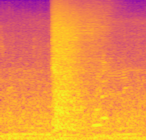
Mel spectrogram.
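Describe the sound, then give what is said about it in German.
Air brake hiss from a municipal sanitation truck halting on a street: a sudden loud burst of hiss that fades over about half a second, over a low, steady engine rumble. “Kurz hinter dem Palaseum kommt der Wagen zum Stehen.”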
